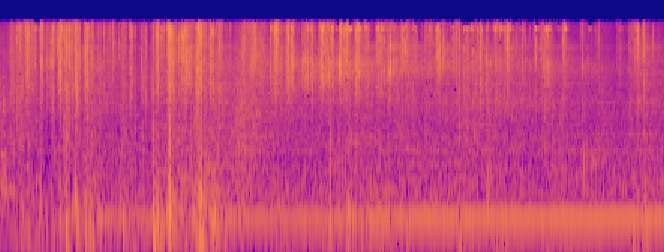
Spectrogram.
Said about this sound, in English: You jangle your coins, and people guess... how much financial worth is in your pocket. Yeah. Give us a jangle of those coins right now.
